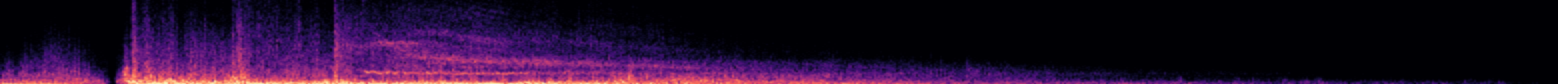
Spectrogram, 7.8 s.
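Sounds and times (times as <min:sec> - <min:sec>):
heal cannon effect: 0:00.1 - 0:05.8.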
